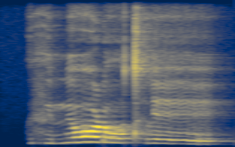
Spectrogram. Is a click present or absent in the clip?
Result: absent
